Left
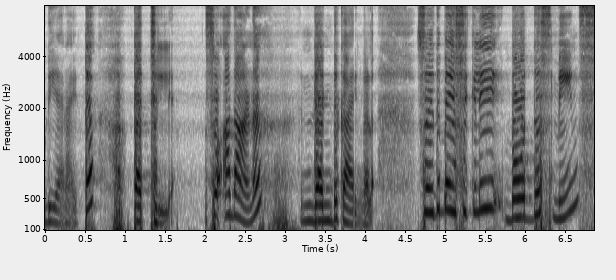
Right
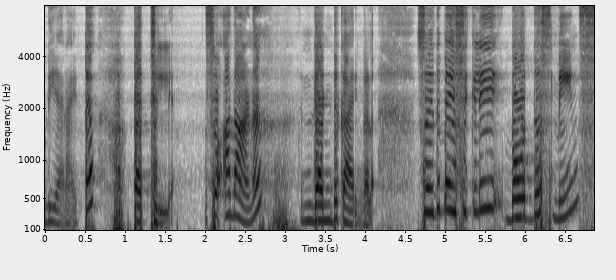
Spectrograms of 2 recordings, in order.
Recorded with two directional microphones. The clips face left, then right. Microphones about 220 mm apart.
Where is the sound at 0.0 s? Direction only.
40° left (ahead or behind).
